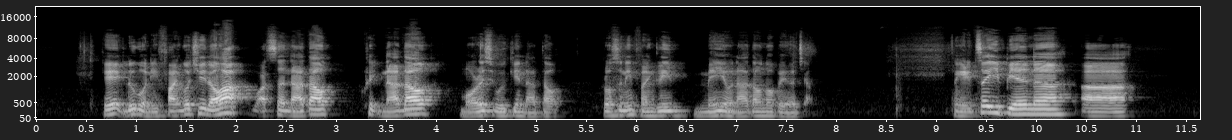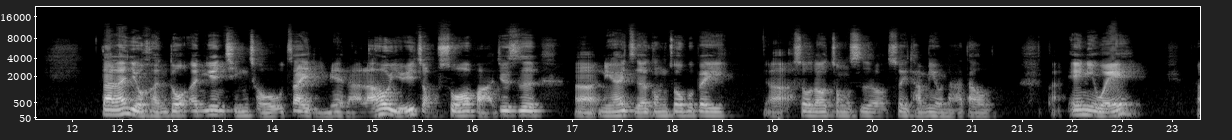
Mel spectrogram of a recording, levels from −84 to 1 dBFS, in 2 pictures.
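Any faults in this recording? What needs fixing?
A DC step occurs at 19.06 s: the waveform's zero line jumps by about -33 dBFS, giving a low thump, then drains away through a 20 Hz high-pass. Unlike a dropout or digital click, the sound continues unbroken; only the baseline shifts. Prevent it by keeping converters from recalibrating mid-recording and AC-coupling or blocking offsets on any switched input.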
